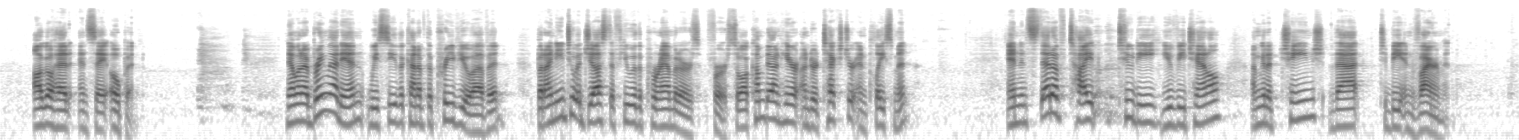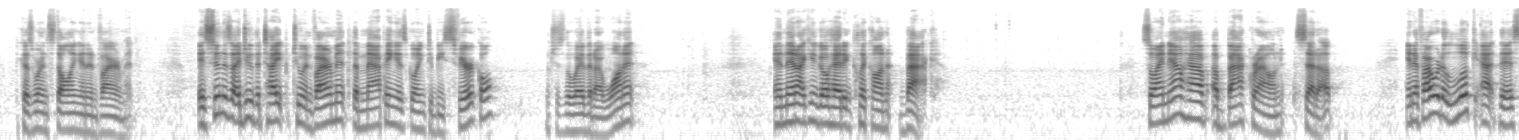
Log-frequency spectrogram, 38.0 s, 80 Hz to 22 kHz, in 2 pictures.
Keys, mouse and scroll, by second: 1.1 click, 11.3 click, 16.6 click, 18.1 click, 20.8 middle click, 23.2-24.4 scroll, 31.6 click, 34.4 click, 37.4 click, 37.6 click.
